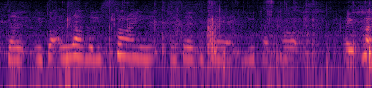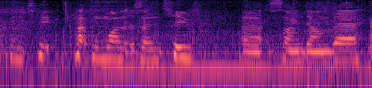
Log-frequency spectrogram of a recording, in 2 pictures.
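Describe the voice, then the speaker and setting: A man with high pitch and ordinary pitch variation at a moderate pace, amid noticeable background noise. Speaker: train spotting vlogger. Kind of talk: travel vlog walkthrough. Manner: loud; hesitant, many fillers.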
